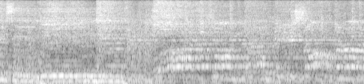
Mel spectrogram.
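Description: Live band playing a Christian worship song: guitars, bass and drums under a held chord, then women's voices singing from about two and a half seconds in.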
